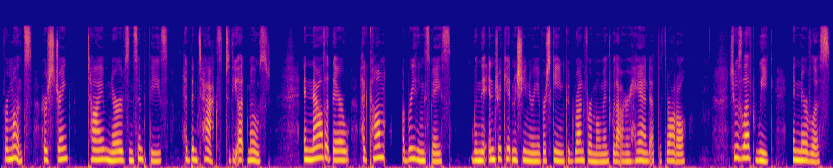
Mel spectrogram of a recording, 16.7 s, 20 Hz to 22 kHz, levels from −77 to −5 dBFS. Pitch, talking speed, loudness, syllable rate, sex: 215 Hz, 170 wpm, -17 LUFS, 5.2 syllables/s, female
